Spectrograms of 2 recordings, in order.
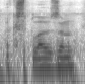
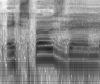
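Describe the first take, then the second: First: "explose" said with an extra l, slip of the tongue; mispronounced. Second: "Expose" said properly as ex-POSE, no l; corrected pronunciation. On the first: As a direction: say "explose them" instead of "expose". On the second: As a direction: carefully say "Expose them". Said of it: "explose them". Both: Real, not acted.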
